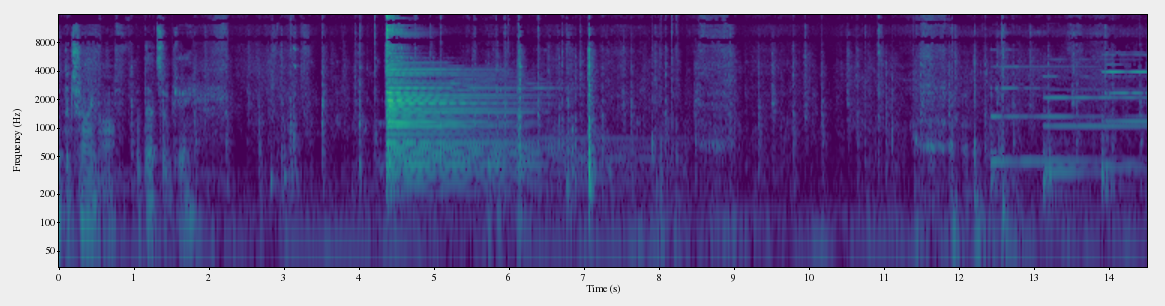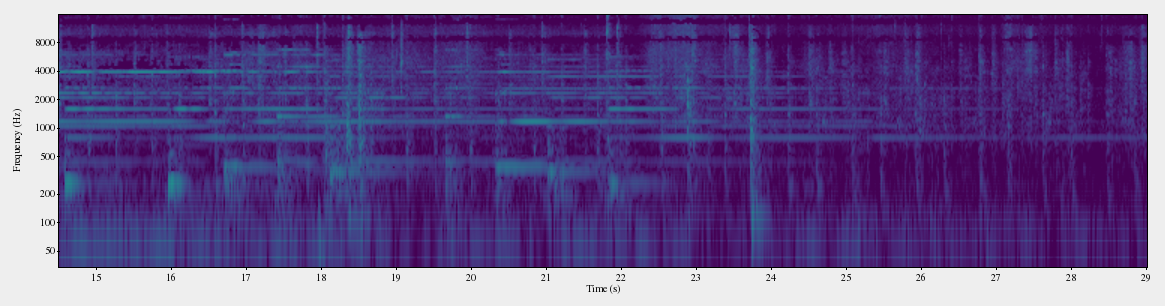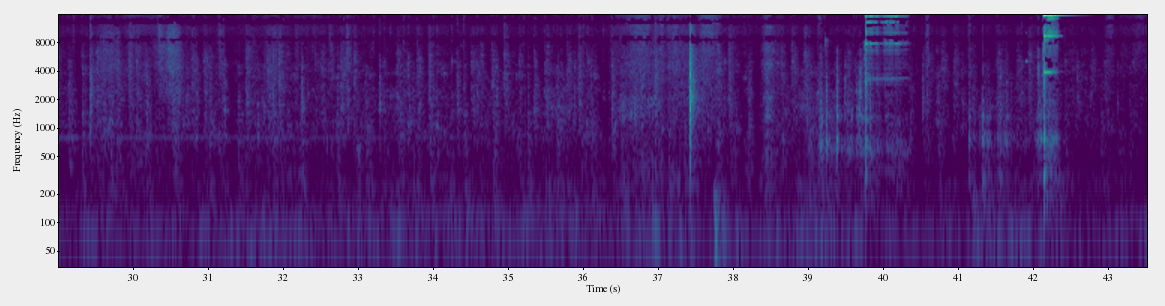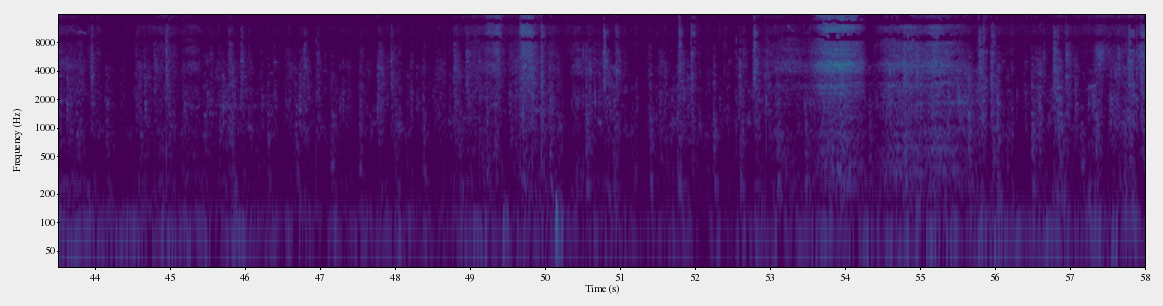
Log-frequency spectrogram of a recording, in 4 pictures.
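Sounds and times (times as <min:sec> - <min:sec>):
clocks ticking: 0:00.0 - 0:08.5
clock chimes playing a tune: 0:04.3 - 0:07.7, 0:12.4 - 0:28.9
clock wire gong ringing: 0:04.3 - 0:07.9.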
